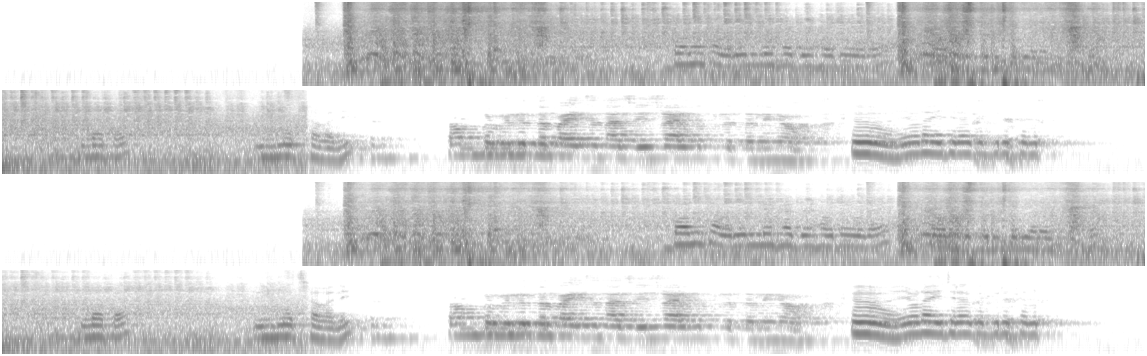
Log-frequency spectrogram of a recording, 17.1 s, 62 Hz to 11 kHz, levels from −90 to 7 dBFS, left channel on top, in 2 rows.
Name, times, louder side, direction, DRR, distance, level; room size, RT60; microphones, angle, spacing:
sound 1, 2.2-10.9, left 9 dB, 45° left, 0.6 m, -40 dB
voice 1, 3.5-4.8 15.8-16.4, left 1 dB, 70° left, -5 dB, 4.3 m, -64 dB
voice 2, 4.9-8.3 9.2-9.5 10.4-11.2 14.9-16.3, right 2 dB, 45° right, 12 dB, 0.6 m, -48 dB
voice 3, 11.9-14.6, equal, 30° left, -6 dB, 2.9 m, -50 dB
16.5 x 15.5 x 2.7 m, 0.77 s
head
